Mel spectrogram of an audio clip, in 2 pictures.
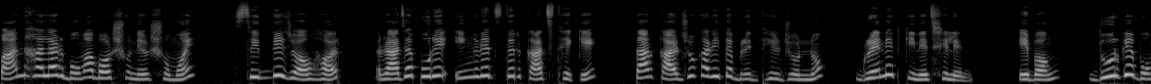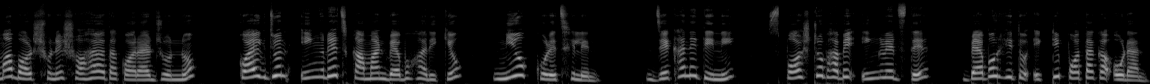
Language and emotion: Bengali, neutral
